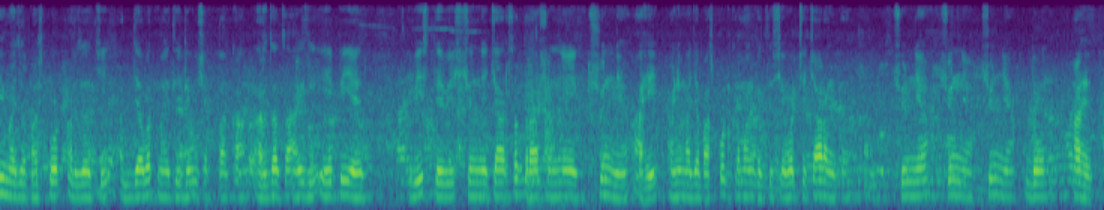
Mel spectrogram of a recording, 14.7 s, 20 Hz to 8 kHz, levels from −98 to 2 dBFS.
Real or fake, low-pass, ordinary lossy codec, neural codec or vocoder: real; 7.2 kHz; none; none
